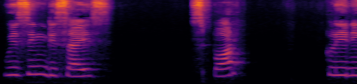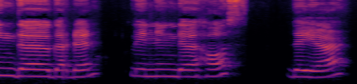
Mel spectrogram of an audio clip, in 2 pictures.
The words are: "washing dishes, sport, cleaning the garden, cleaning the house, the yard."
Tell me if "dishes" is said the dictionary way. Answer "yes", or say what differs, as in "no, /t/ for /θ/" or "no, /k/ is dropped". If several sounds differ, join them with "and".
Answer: no, /s/ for /ʃ/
